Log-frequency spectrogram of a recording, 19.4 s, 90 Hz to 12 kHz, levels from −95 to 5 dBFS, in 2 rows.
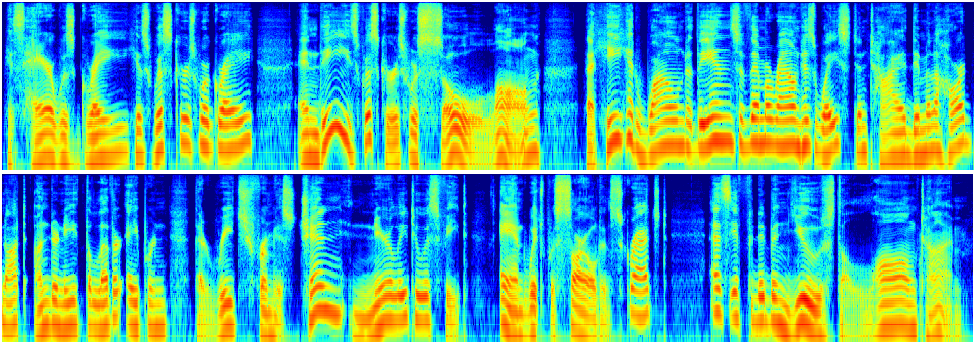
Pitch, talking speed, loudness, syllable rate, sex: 140 Hz, 185 wpm, -18 LUFS, 4.3 syllables/s, male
